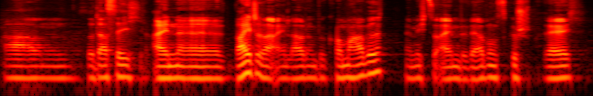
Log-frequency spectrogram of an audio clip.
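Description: Measured young man with a lowish voice. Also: flat delivery. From southwest Germany. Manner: measured, hesitant, many fillers. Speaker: trainee, radio guest. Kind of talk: radio interview answers.

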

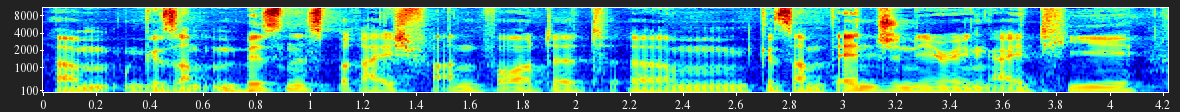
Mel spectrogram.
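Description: A man with a somewhat low voice who answers as a radio guest. He hesitates often and fills his pauses with ums as he explains his career and gives advice. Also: a little mellow. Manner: hesitant, filler-heavy. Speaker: company employee, radio guest.

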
